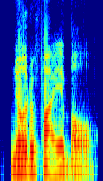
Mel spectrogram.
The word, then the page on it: notifiable: American English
